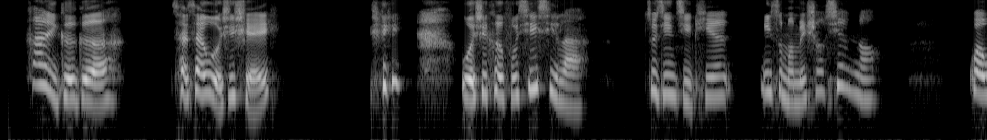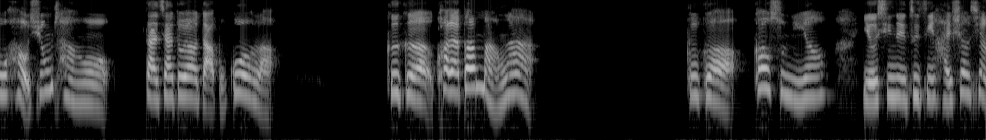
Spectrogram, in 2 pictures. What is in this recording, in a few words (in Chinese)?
游戏 女音 试音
